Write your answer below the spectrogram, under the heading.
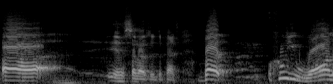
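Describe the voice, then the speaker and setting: A man's pitch swings very widely as audible room echo follows his voice. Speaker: attorney and lecturer. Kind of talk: lecture. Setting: room with live audience, filmed. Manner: fast; animated.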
